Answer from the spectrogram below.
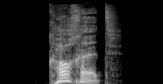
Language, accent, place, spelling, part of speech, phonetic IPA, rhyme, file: German, Germany, Berlin, kochet, verb, [ˈkɔxət], -ɔxət, De-kochet.ogg
- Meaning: second-person plural subjunctive I of kochen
